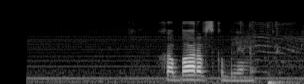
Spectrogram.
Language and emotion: Russian, neutral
